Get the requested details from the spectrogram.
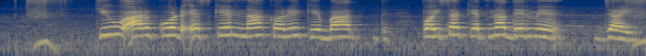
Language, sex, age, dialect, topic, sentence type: Bhojpuri, female, <18, Southern / Standard, banking, question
